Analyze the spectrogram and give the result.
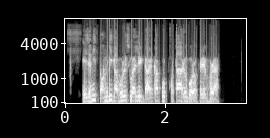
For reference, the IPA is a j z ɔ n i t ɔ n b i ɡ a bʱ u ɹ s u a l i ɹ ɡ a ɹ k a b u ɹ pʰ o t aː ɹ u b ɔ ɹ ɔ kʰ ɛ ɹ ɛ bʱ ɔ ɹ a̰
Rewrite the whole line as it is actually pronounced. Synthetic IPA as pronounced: e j z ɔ n i t ɔ n b i ɡ a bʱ u ɹ s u a l i ɹ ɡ a ɹ k a p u ɹ pʰ ɔ t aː ɹ u b ɔ ɹ ɔ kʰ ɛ ɹ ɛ bʱ ɔ ɹ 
